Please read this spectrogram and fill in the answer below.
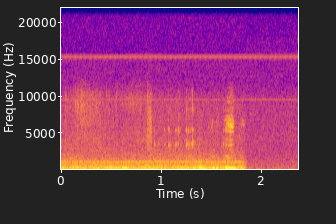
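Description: Near silence: faint room tone with a few soft clicks, then the audio cuts off to dead silence just before the end.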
